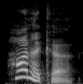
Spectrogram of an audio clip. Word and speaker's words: Hanukkah: in the word but no matter how you spell it it's always pronounced the same way Hanukkah say it with me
